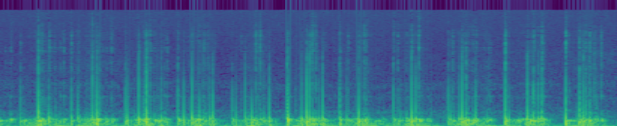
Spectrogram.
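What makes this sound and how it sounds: Long black plastic witch-finger claws scratch across the hollow metal mesh grille of a large silver microphone. The result is a dense, irregular run of quick scratching strokes with sharp, brief clicks over a low, rumbling throb. There is no ringing after each stroke.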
